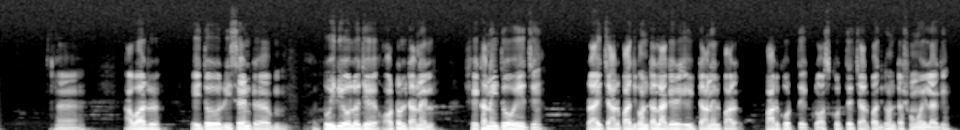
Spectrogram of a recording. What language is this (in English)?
Bangla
